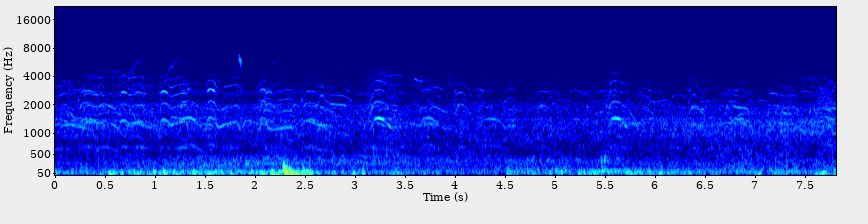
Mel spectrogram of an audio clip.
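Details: Black-tailed Gull chorus at Horozuki fishing port, Aomori, Japan: continuous layered mewing calls, one loud knock near the middle, and surf rumbling low.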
